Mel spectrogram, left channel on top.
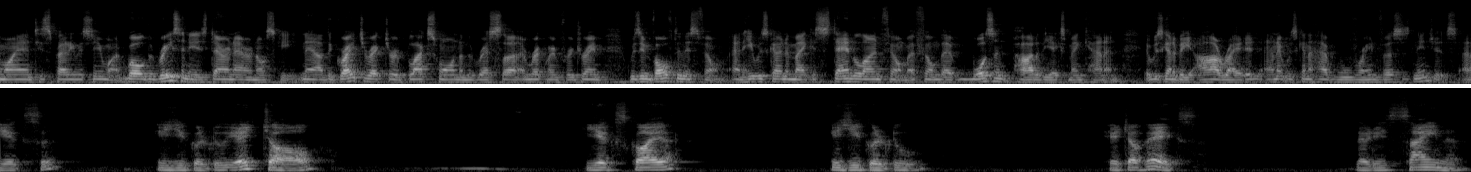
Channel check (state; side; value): different; both; correlation -0.01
